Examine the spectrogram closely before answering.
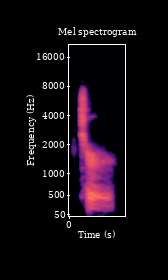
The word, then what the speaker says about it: TIR: is total internal reflection often abbreviated just as tur that's how you pronounce that if my angle of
